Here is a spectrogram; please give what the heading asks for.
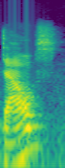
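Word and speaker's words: Doubs: Their 4th round pick, Romeo, is it Daubs? Wide receiver from Nevada. Mm-hmm. I think know. That's how you pronounce it, Daub.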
